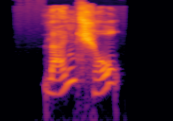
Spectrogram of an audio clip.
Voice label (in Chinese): "lánqiú", pinyin; pinyin2; pinyinji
